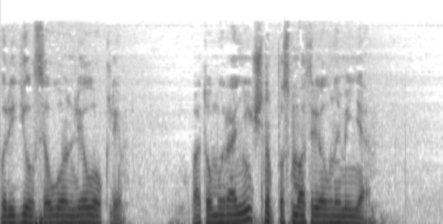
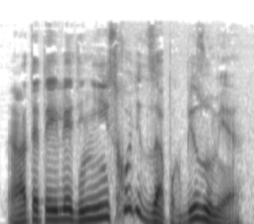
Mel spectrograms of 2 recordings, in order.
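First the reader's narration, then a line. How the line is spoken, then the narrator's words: Snide question. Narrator (Russian): ехидно поинтересовался я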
